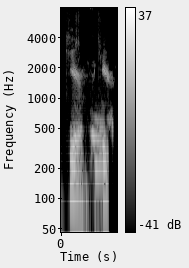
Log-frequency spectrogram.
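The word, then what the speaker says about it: Kirra: Kira.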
